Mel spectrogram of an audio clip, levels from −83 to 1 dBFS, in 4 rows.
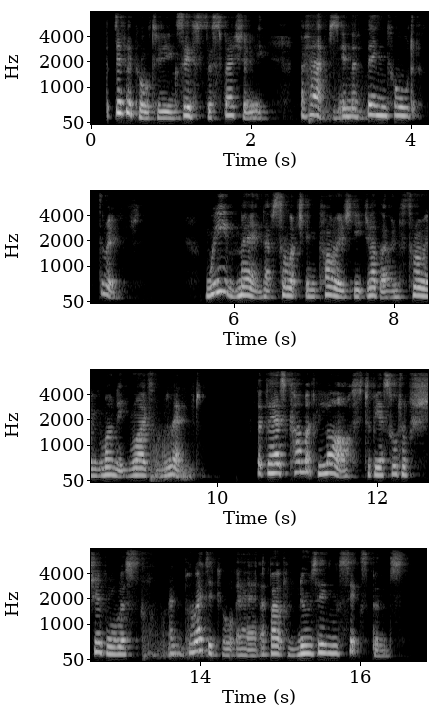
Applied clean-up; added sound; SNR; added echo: neural mask model DeepFilterNet 3.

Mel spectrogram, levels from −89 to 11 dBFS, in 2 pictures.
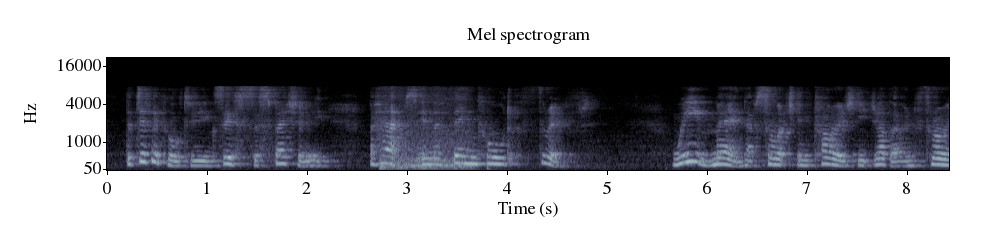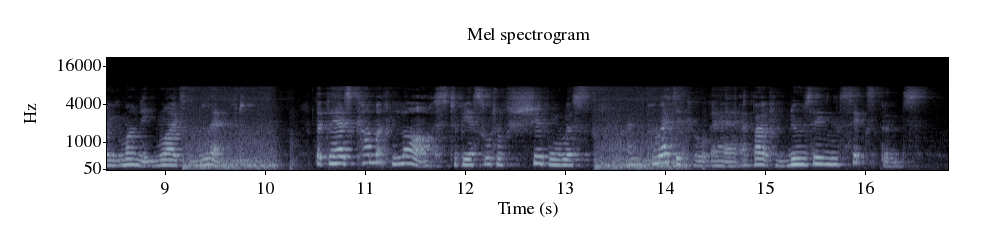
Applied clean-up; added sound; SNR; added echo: none; Fire; 11 dB; reverberation time 0.5 s.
